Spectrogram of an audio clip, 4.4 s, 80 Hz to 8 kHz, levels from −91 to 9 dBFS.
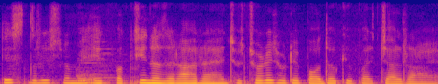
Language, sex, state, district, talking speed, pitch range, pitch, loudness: Hindi, female, Jharkhand, Palamu, 245 wpm, 200-225 Hz, 210 Hz, -16 LUFS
